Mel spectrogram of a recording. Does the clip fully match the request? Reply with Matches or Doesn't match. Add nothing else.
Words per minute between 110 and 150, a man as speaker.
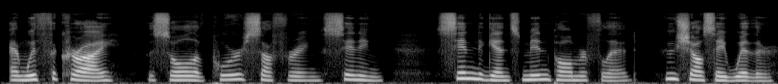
Doesn't match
